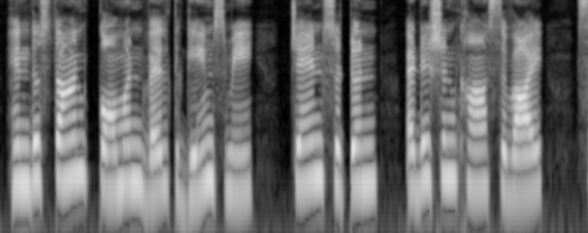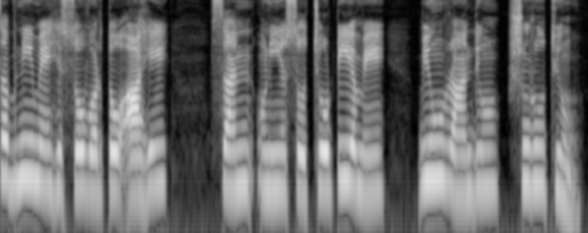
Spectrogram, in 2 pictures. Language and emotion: Sindhi, neutral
